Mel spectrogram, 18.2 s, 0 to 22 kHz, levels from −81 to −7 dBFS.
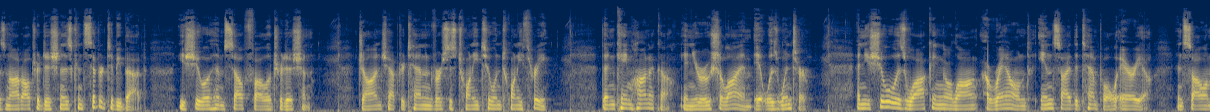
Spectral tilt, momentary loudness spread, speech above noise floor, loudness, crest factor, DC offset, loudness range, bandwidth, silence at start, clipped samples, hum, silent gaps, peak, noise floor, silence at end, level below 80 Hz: -4.5 dB/octave; 9 LU; 21 dB; -19 LUFS; 20 dB; under 0.1%; 2 LU; 16 kHz; 0 s; under 0.1%; none; none; 0 dBFS; -40 dBFS; 0 s; -46 dBFS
